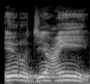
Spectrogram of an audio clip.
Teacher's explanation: Bahkan ada juga yang berhubungan dengan kasroh tapi tebal. Ro tebal yang berhubungan dengan kasroh.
